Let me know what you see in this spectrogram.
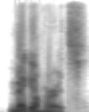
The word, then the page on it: megahertz: American English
